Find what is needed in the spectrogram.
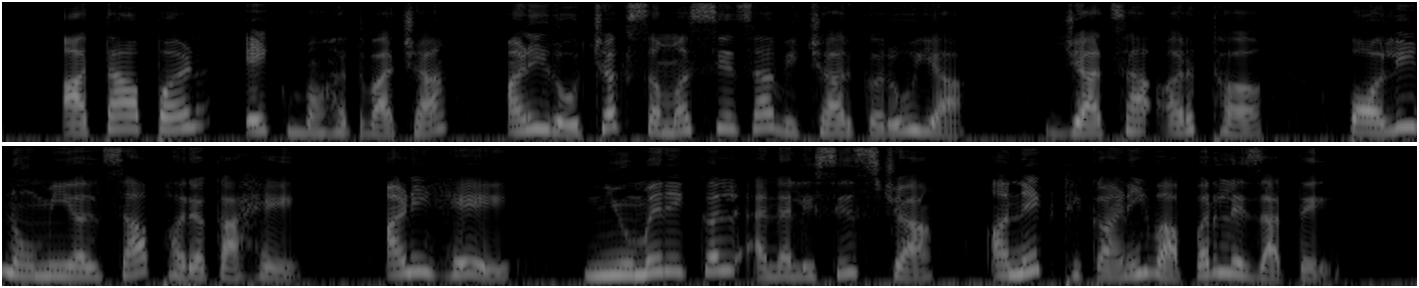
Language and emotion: Marathi, neutral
